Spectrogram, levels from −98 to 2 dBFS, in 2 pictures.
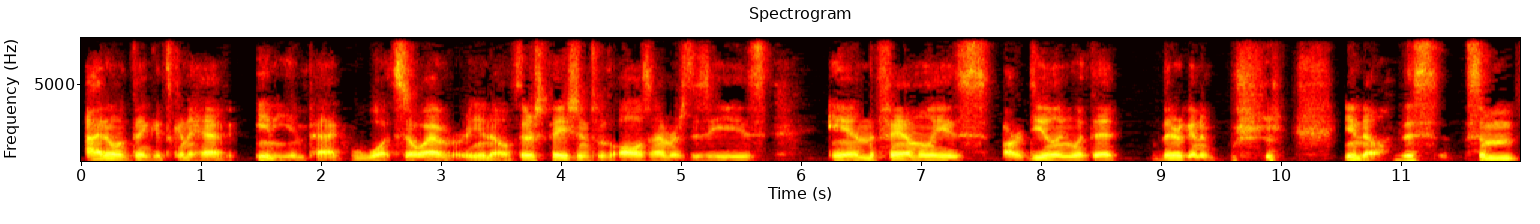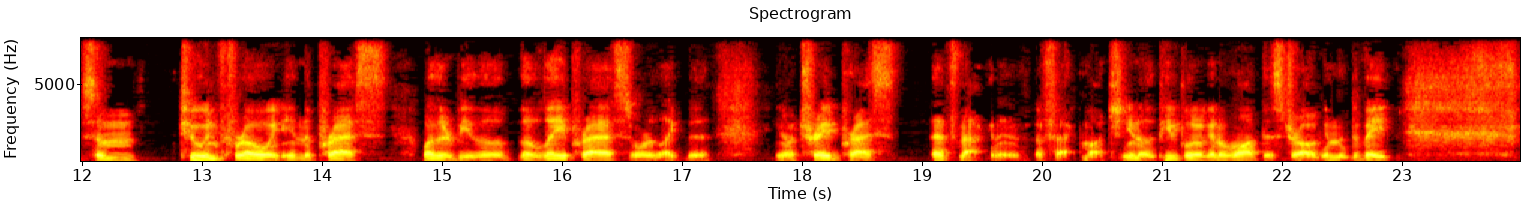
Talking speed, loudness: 180 wpm, -21 LUFS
